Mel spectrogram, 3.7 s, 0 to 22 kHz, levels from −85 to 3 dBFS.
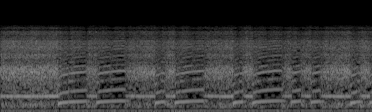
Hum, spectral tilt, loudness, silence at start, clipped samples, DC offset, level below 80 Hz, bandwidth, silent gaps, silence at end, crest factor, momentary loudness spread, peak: none; -1.5 dB/octave; -38 LUFS; 0 s; under 0.1%; under 0.1%; -58 dBFS; 12 kHz; none; 0 s; 14 dB; 5 LU; -24 dBFS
